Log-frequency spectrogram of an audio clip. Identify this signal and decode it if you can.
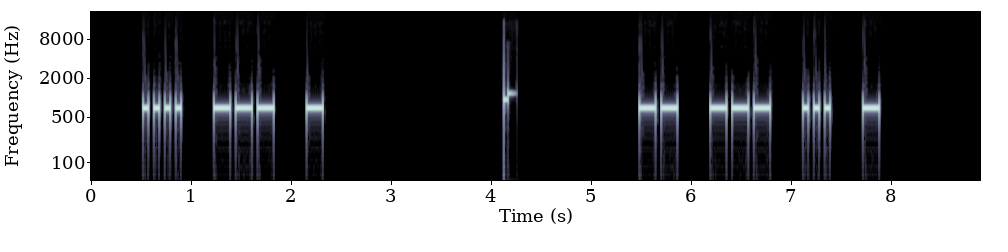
Morse code, heard as a keyed tone, about 22 wpm, spaced as for 16 wpm, 700 Hz. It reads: HOT MOST
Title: 2x Character Spacing - Top 100 Words - 22wpm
